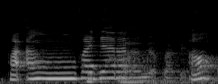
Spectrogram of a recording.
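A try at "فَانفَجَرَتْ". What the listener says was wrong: Itu enggak pakai langsung fang. Fang fajarot. Enggak pakai. Soalnya itu fa-nya emang panjang. Fa terus nun. Tapi ini alif. Ini alif, bukan hamzah. Makanya dia enggak kebaca alif. Enggak kebaca.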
